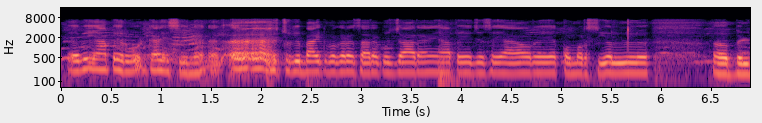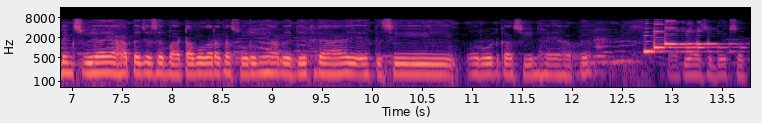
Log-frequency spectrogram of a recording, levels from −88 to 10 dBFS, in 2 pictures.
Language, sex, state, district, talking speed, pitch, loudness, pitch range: Hindi, male, Jharkhand, Sahebganj, 220 wpm, 180 Hz, -17 LUFS, 170-190 Hz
